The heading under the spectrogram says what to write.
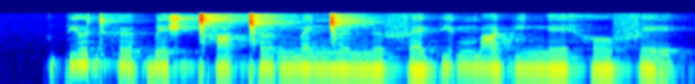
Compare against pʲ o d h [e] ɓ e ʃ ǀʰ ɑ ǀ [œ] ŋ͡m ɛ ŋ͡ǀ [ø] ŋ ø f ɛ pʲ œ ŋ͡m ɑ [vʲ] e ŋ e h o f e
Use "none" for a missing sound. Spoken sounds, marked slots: ø, ɵ, ø, pʲ

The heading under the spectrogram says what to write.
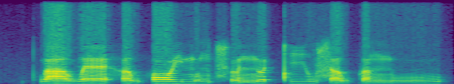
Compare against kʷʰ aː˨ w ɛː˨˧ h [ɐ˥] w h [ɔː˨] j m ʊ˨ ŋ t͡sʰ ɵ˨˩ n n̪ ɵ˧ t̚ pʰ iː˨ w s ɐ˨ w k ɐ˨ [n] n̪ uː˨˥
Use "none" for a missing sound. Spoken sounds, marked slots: ɐ˧, ɔː˧, ŋ

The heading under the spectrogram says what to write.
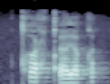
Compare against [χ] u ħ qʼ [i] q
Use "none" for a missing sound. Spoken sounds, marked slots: qʰ, e

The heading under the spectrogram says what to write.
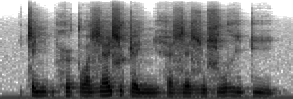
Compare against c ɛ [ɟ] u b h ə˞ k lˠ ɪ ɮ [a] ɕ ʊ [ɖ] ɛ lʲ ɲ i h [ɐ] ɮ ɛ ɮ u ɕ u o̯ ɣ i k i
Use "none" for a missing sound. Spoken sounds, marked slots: ɲ, æ, ʈ, æ

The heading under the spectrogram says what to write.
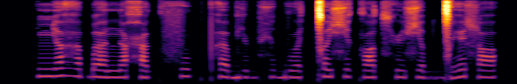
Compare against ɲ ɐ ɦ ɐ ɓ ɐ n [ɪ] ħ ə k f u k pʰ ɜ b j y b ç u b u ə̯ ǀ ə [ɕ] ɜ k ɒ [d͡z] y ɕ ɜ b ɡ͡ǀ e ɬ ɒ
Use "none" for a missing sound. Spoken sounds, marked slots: ə, ɕ, t͡sʰ

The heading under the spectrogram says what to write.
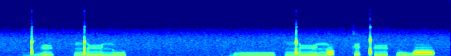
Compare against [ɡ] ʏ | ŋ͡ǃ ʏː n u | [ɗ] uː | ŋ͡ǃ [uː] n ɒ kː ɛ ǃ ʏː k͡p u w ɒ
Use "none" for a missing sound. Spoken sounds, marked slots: ɡ͡ǃ, ɓ, ʏː

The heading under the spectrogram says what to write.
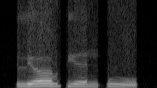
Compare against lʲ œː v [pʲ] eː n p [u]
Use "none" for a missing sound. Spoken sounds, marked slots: pʲ, u

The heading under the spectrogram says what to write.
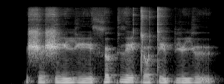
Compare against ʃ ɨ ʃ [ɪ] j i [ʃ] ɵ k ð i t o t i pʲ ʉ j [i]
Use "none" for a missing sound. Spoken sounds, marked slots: i, θ, ɨ

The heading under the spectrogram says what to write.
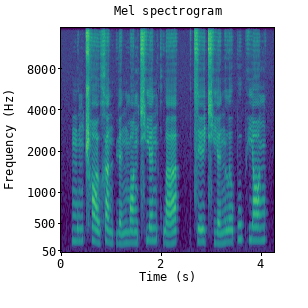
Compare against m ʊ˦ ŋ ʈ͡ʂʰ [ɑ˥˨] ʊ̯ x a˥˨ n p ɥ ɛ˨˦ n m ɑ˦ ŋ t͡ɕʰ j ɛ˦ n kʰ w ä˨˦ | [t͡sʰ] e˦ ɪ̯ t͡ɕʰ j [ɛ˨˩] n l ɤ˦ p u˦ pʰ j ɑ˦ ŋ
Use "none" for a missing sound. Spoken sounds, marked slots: ɑ˥˨, t͡s, ɛ˨˦

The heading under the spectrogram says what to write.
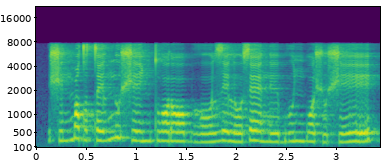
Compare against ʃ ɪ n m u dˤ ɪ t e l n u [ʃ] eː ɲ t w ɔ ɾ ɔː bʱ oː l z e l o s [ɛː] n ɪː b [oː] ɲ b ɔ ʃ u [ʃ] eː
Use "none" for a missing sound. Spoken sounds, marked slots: ʃ, ɛː, uː, ʃ

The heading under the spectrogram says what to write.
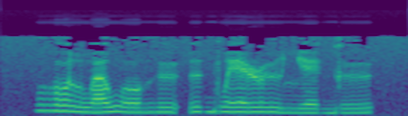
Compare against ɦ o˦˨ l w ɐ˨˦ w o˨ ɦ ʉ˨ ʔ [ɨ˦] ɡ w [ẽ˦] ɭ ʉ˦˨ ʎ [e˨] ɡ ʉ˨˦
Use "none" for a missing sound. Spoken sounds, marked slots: ɨ˦, e˦, e˨

